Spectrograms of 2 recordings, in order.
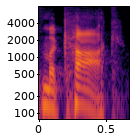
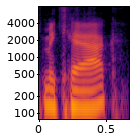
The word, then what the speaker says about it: macaque: Aaron Wilson says macaque. Okay. First of all, dude. Okay. That's not how you pronounce it. It's macaque, and that's a monkey that Elon Musk has been killing lately, okay?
